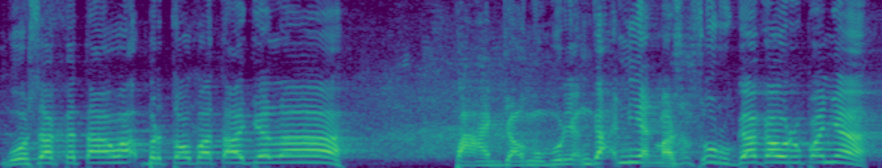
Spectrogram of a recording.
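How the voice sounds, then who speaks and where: A male pastor preaching a sermon to a congregation in a lively, teasing way, often shouting the punchlines. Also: extremely high pitch, normal speed, vocal fry, a little hiss or hum. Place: church hall.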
